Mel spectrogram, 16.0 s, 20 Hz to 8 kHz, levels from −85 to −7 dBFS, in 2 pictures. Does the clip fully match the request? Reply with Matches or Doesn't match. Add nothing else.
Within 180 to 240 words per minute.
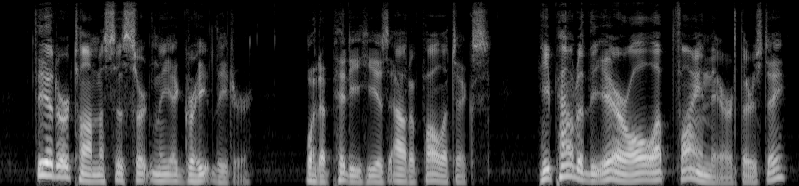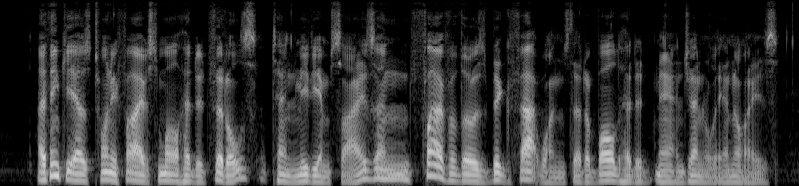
Matches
